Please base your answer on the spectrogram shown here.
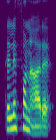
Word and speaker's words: telefonare: is the last syllable how about this one telefonare the answer is the second to last syllable remember if you're not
